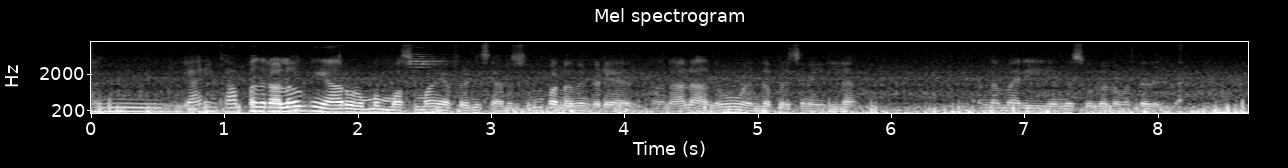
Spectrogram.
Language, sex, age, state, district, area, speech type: Tamil, male, 18-30, Tamil Nadu, Salem, rural, spontaneous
